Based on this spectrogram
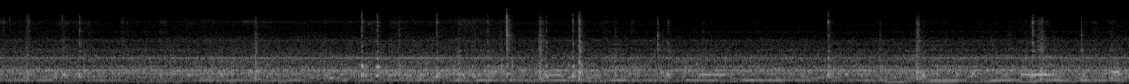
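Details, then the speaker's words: Spider machine with a light hum broken by sharp, uneven clicks and ticks; the owner suspects something loose at its base, unconfirmed. "go it's sounds like it's loose down here it's I'm sorry lose on that base there"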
